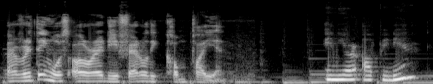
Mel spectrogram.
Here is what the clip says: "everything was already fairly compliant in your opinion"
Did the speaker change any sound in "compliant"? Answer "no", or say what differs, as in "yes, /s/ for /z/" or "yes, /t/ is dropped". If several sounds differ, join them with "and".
no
